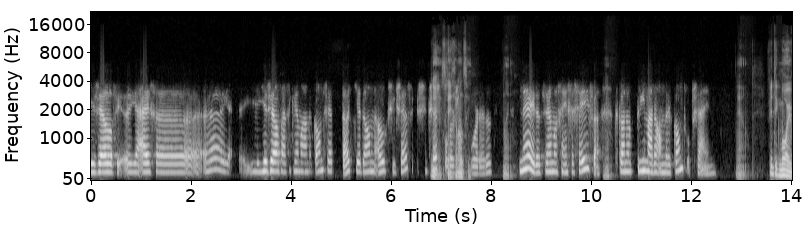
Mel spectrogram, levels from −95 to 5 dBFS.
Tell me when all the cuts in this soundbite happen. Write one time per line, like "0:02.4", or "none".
none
